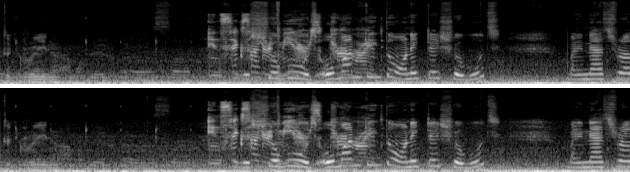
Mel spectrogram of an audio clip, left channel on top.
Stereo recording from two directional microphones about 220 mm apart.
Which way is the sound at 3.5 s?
45° left (ahead or behind).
